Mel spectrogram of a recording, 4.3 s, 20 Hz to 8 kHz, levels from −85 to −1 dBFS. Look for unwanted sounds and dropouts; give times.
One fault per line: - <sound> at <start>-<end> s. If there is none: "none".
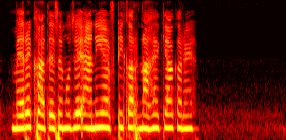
none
